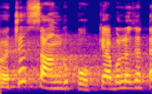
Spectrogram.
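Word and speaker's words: Tsangpo: Where is called तांसांगपो, जिसको जहाँ पर तिब्बत में ब्रह्मपुत्र नदी को क्या बोला जाता है बच्चों? सांगपो। क्या बोला जाता है? तसांगपो नहीं बोलेंगे, सांगपो बोलेंगे, टी साइलेंट रहेगा।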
